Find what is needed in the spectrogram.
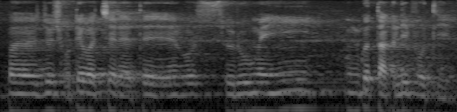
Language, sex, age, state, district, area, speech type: Hindi, male, 18-30, Madhya Pradesh, Betul, urban, spontaneous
